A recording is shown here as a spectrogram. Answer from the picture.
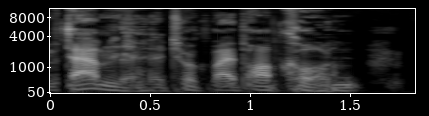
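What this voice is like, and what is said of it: Imitates another person's voice. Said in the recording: “That was my best impression of him.”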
